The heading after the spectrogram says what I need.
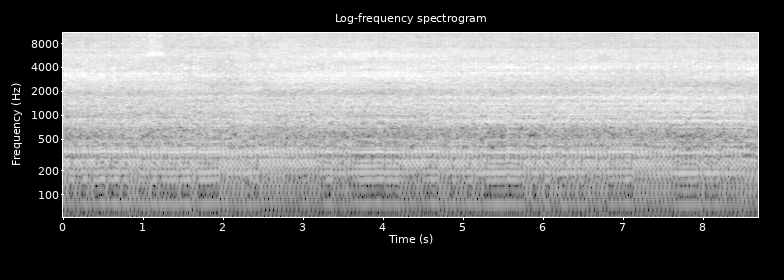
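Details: Honda FG110 with GX25 engine warming at a raised idle during new carb tuning: steady, even single-cylinder chug at fast idle, no misses or surging; running normally.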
